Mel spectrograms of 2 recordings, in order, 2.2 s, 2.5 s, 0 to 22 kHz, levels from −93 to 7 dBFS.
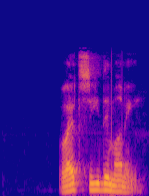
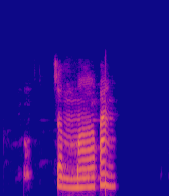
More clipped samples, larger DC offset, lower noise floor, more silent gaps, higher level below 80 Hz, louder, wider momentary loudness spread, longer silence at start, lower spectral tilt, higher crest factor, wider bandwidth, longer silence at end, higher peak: neither; neither; first, -83 dBFS vs -49 dBFS; neither; first, -56 dBFS vs -70 dBFS; first, -19 LUFS vs -28 LUFS; second, 8 LU vs 23 LU; first, 0.9 s vs 0.35 s; about the same, -7 dB/octave vs -6.5 dB/octave; second, 16 dB vs 22 dB; about the same, 7.6 kHz vs 7.2 kHz; second, 0.25 s vs 0.85 s; first, -4 dBFS vs -10 dBFS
